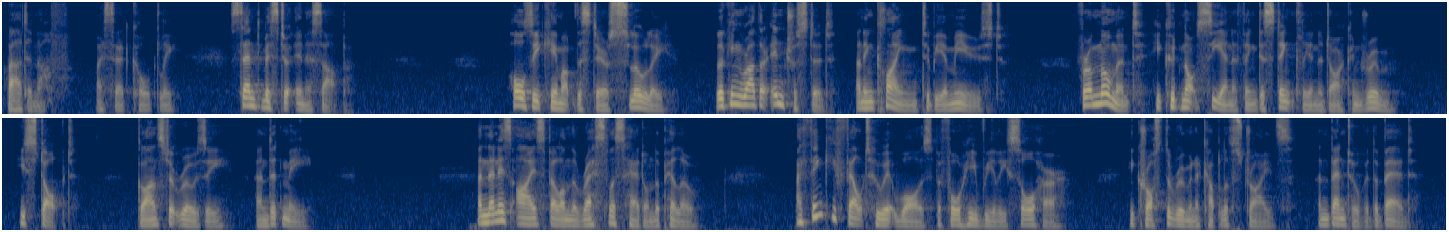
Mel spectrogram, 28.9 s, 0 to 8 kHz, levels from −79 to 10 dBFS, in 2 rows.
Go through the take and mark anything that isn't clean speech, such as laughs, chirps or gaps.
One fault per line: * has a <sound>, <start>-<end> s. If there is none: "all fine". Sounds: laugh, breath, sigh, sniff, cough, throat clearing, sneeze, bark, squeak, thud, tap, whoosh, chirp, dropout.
all fine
